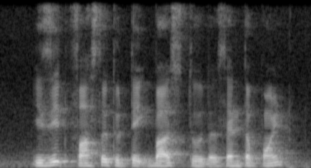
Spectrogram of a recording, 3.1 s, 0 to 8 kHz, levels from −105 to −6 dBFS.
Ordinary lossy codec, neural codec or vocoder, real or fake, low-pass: none; none; real; none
